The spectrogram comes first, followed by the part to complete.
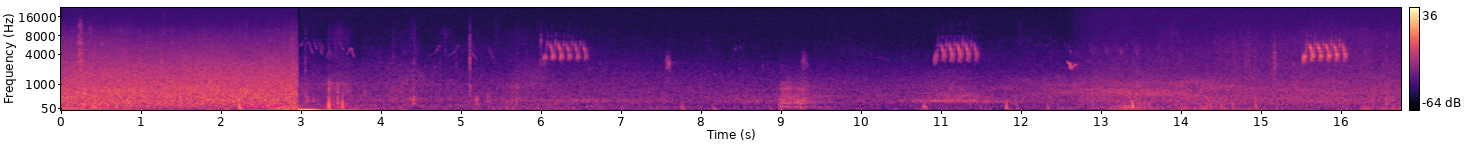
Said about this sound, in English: I can't see the bird, so I don't know where he is.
